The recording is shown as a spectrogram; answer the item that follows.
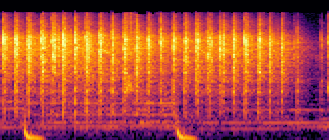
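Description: Split-flap display modules flipping their flaps: a rapid, even clatter of clicks that stops shortly before the end as the digits settle.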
